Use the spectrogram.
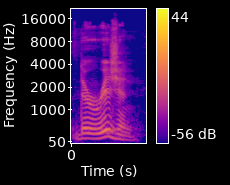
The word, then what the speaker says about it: derision: were saying it like DERURRSION. Why didn't you tell me this earlier? You got to help me on that kind of stuff if I say it wrong.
